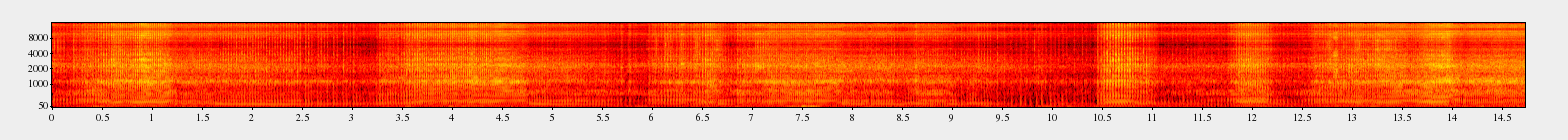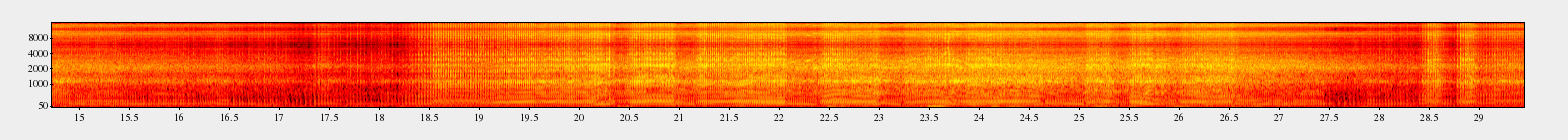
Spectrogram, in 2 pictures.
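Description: Dirt bike engine revving up and easing off again and again as the bike is ridden over a steep, rutted dirt track, heard from the rider's helmet. A few knocks from the bike over rough ground about a third of the way in; for the last third the engine is louder and held at high revs.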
